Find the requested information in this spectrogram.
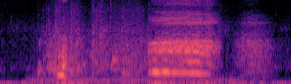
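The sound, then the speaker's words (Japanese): Hot water is poured over the body before getting into a bath, at a bathing spot with a washing area. After a brief voice, a splashing gush runs for about a second and then stops. “早くお湯に浸かりたいところですけど、まずはしっかりかけ湯をして。”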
